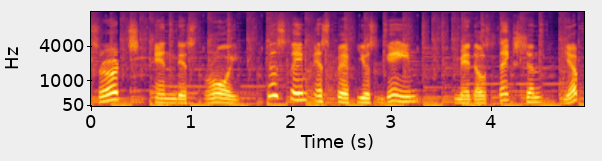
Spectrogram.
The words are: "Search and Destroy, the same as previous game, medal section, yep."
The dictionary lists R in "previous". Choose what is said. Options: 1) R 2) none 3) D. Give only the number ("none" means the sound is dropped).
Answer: 2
